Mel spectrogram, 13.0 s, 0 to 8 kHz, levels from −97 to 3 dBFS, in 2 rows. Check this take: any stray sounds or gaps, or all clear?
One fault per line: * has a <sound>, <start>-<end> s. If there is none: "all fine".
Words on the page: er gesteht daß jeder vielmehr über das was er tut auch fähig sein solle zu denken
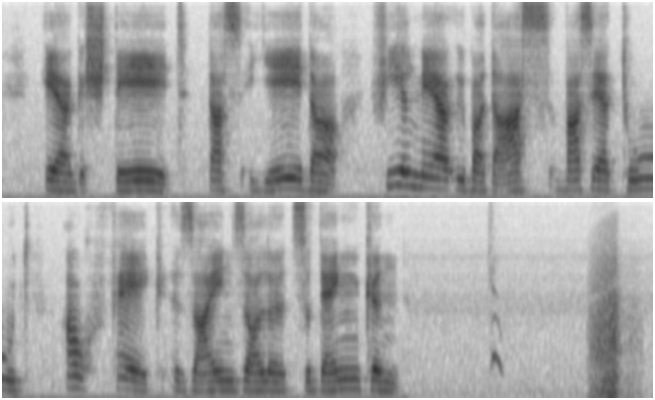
* has a sneeze, 11.4-11.6 s
* has a whoosh, 12.3-12.9 s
